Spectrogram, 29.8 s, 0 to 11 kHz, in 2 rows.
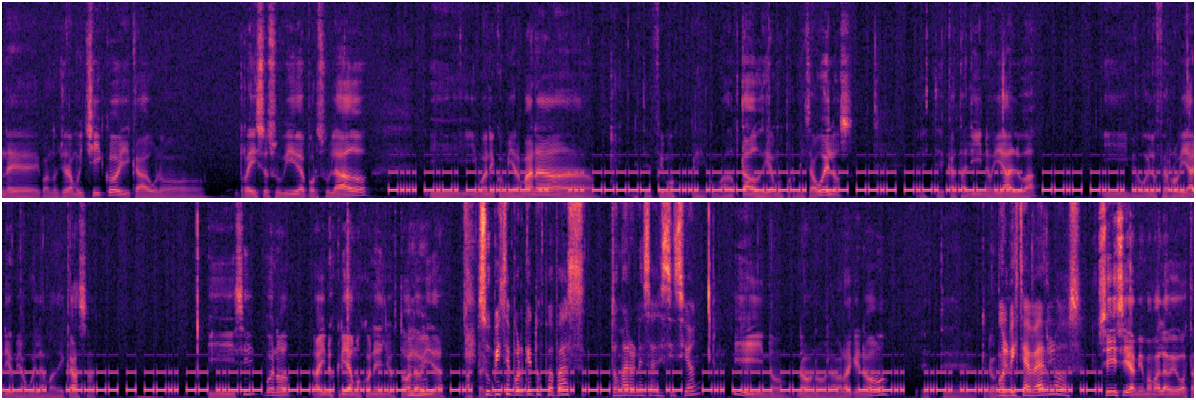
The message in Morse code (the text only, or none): BCN3I S07J9 MQC3V QC5S8 1TZM2 1BVFD 0NW3A DY0E8 FLPCR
